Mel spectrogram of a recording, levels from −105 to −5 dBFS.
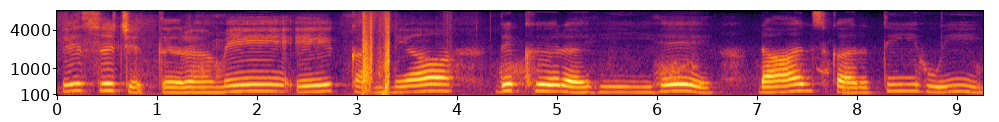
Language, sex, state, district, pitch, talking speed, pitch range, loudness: Hindi, female, Madhya Pradesh, Bhopal, 215 Hz, 70 wpm, 185-230 Hz, -18 LUFS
